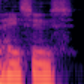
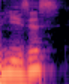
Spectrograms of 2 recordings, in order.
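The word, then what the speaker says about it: Jesús: going to call you Jesus for the rest of my life. I know that some people call you Hesus. Yes. You pronounce sometimes your own name Hesus.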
